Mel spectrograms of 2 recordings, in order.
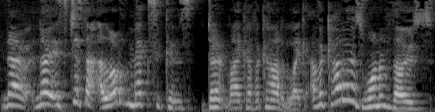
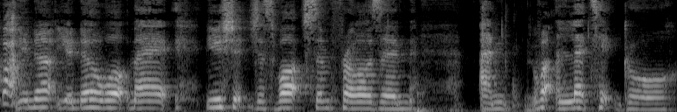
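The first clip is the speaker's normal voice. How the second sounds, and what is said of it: Put-on Yorkshire accent. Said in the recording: “It's mostly Yorkshire Valley, you know? You have to sit in a Yorkshire accent.”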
